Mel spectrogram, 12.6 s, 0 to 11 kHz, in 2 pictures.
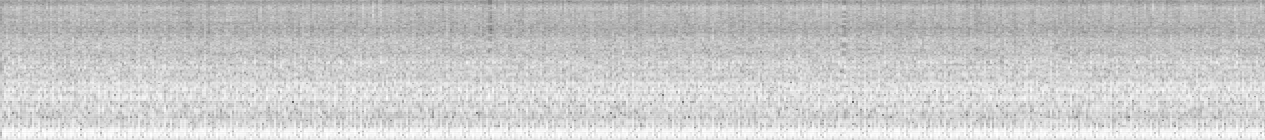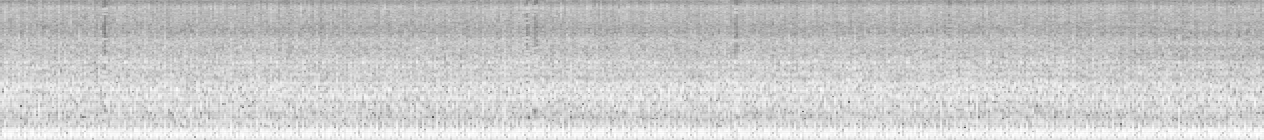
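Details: Coleman Powermate Pulse 1850 generator, surged when last run over a year ago, now after carb cleaning and new fuel lines, fuel filter and clean spark arrestor. Air box and front cover off for pilot jet adjustment. Small single-cylinder engine idles steadily, even drone, no stumbling or surging.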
